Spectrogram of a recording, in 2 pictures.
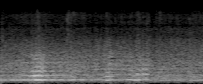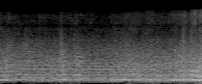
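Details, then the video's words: Honey bees buzzing inside their hive: a steady low drone with layered harmonics, swelling briefly near the half-second mark, then a dense, even hum with small fluctuations throughout. "bees therapy hive natural buzzing sound"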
